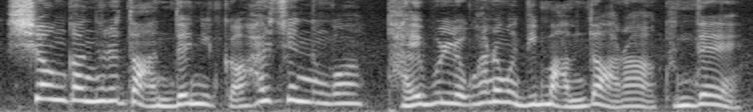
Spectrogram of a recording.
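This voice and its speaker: A woman's voice: on the high side, expressive, rapid-fire, pitched above the performer's own voice. Brief: cheating husband, cool and defensive, near the teller's own tone, read by a woman. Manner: defensive, matter-of-fact.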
